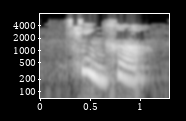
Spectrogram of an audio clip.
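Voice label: "庆贺", Mandarin Chinese; chinese-flashcards; hsk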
